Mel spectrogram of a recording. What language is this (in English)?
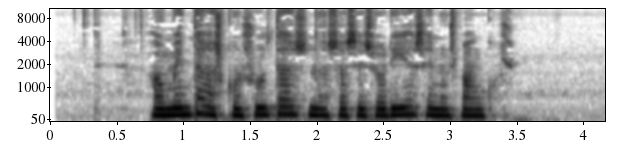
Galician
